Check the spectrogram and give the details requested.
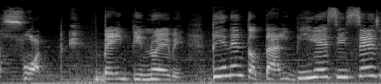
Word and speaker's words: złoty: Se pronuncia złoty.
